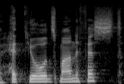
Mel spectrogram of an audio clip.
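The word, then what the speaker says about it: Het Joods Manifest: Can you tell us just a little bit about the New Jewish Manifesto, the Het Jords Manifest, if I'm pronouncing that somewhat correctly? And yes, good.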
